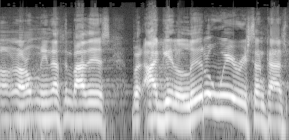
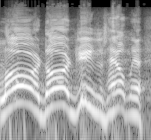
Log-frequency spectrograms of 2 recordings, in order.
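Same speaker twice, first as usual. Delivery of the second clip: crying out to God; 8 semitones higher, 4 dB louder than usual. Retold or imitated. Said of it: "we're crying out".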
